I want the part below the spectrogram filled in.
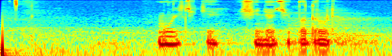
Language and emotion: Russian, neutral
